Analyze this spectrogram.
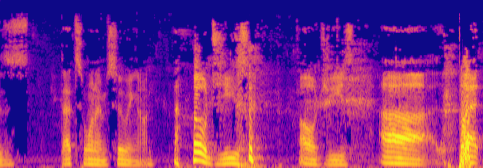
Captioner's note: laughs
